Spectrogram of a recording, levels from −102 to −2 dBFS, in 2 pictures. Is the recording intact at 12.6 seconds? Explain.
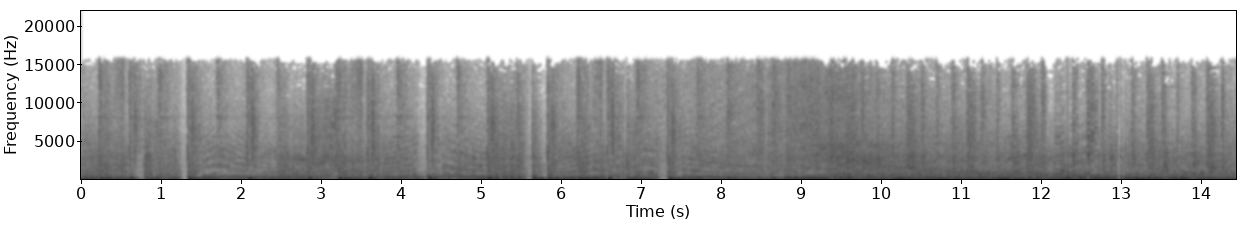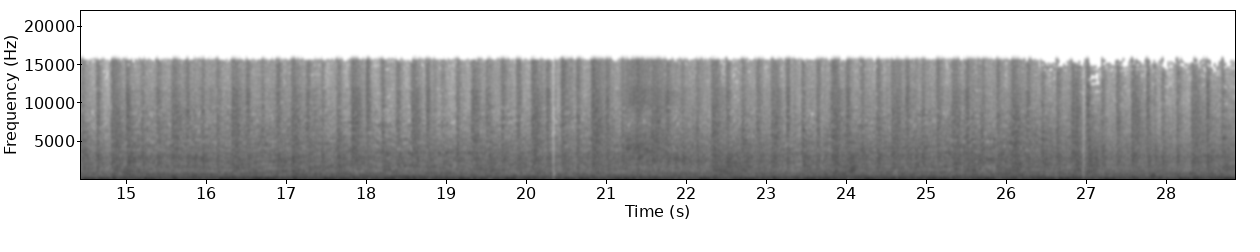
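No. From 12.18 to 12.72 s there is a robotic sound, likely from a repeated short buffer looping about every 5.3 ms. It imposes a rigid 188 Hz metallic buzz, seen as identical repeating waveform cycles and evenly spaced spectrogram harmonics.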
